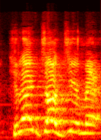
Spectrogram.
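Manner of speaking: very high, shrill, angry, high-pitched yell. Acting out a person who starts yelling: imitating someone yelling. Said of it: "And he starts yelling".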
